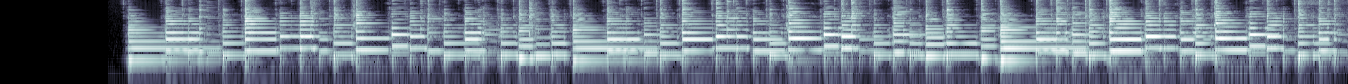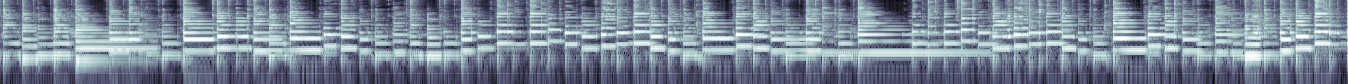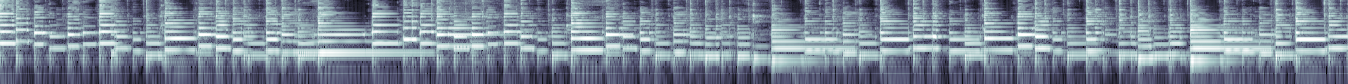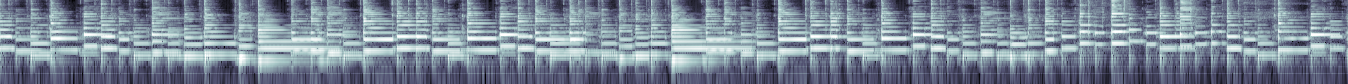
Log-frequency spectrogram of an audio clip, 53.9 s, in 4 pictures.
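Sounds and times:
Irish mandolin in G major: 0:01.2 - 0:53.9.

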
